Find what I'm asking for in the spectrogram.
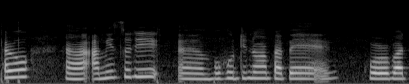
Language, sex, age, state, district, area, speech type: Assamese, female, 18-30, Assam, Golaghat, urban, spontaneous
